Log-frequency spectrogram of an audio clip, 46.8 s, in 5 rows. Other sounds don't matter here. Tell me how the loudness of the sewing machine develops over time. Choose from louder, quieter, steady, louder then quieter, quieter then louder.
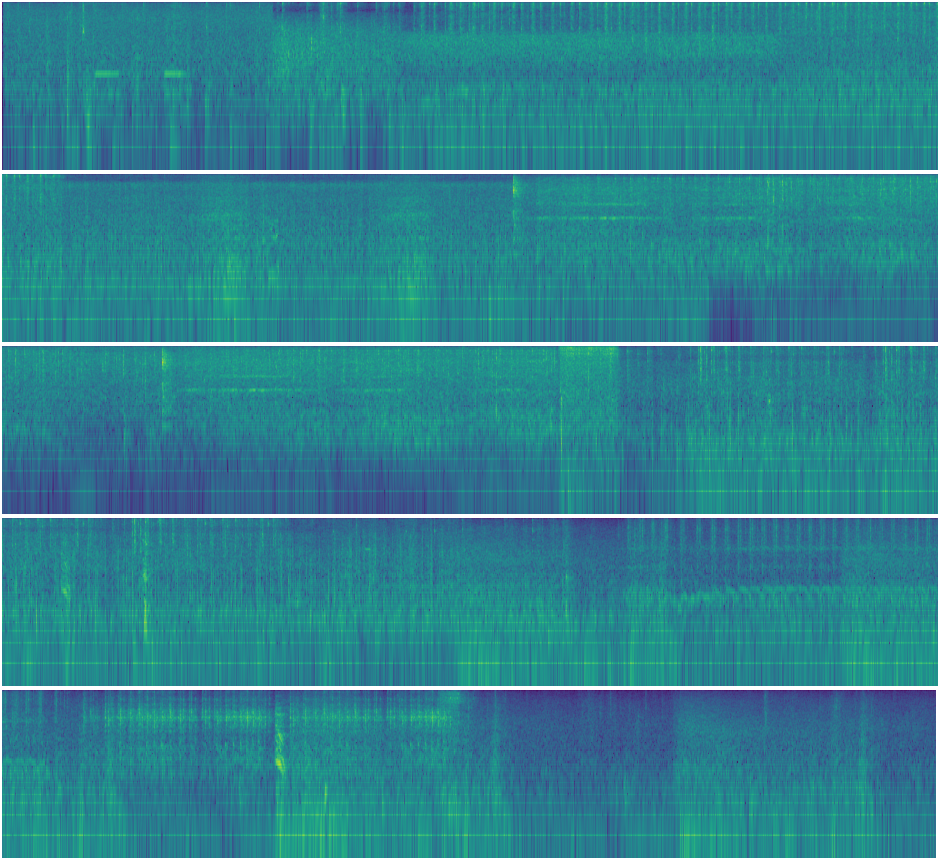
steady.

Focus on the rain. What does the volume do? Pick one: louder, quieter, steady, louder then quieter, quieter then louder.
steady.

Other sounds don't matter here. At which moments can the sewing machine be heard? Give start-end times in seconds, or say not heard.
0.0-42.2.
